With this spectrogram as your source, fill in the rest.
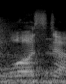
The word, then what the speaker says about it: Worcester: Right, you gotta drop the R. Worcester.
